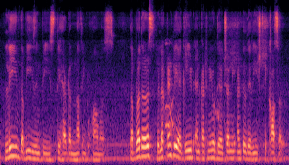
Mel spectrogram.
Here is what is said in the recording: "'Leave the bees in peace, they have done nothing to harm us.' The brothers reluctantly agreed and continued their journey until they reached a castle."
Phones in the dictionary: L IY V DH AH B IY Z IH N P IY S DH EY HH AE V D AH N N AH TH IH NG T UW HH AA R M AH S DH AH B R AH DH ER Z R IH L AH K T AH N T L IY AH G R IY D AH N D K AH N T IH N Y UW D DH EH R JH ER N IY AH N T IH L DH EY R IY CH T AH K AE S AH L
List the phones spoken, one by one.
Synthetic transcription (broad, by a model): L IY V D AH B IY Z IH N P IY S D EY HH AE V D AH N N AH T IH NG T UW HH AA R M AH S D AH B R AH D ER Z R IH L AH K T AH N T L IY AH G R IY D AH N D K AH N T IH N Y UW D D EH R JH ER N IY AH N T IH L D EY R IY CH T AH K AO S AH L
